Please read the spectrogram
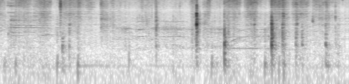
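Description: A long, thin wooden rolling pin (oklava) rolling and knocking on a wooden pastry board as a sheet of dough is rolled out, with a handful of irregular knocks.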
